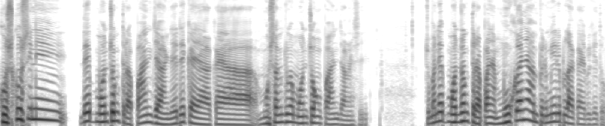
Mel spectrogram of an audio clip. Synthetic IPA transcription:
kuskusini | diapmɔɲt͡ʃɔŋt̪iɾapaɲd͡ʒaŋd͡ʒadidikajakajamusaŋd͡ʒuɡamɔɲt͡ʃɔŋpaɲd͡ʒaŋsḭh | t͡ʃumandiapmɔɲt͡ʃɔŋt̪iɾapaɲd͡ʒaŋmukaɲahampirmiɾiplakaibɛɡit̪ṵ

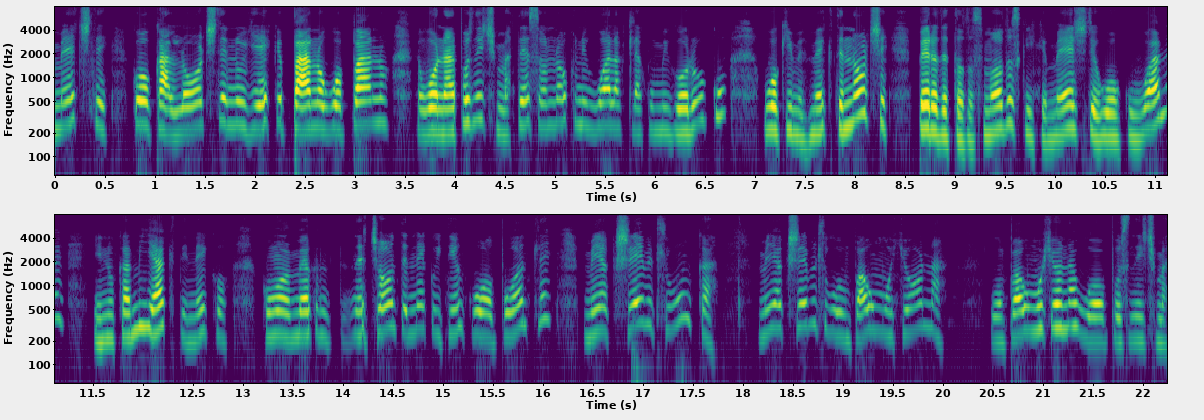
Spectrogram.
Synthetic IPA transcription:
met͡ʃt̪e | kokalot͡ʃt̪enojehkepanowapanowanaposnit͡ʃmat̪esonokniwalakt͡ɬahumiɡoɾukuwokimehmekt̪enot͡ʃipeɾod̪et̪ot̪osmod̪oskikemet͡ʃt̪ewokuwame | inokamijakt̪inekokomomak | net͡ʃont̪enekoit̪eŋkoapoant͡ɬ̪emeakʃeβit͡ɬuŋka | meakʃeβit͡ɬwampaumojona | wampawmojonawoposnit͡ʃma

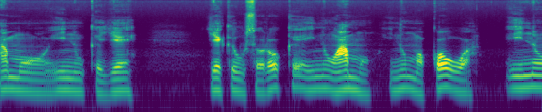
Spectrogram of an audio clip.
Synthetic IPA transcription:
amõinũkeje | jekeusoɾokeinũamõinũmokowa | inũ

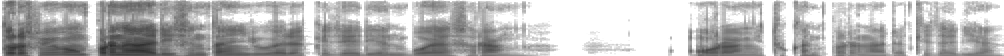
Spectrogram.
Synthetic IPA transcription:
t̪əɾʊsmemaŋpərnadis̬ənt̪aɲad͡ʒuɡaːdakəd͡ʒadianboasəɾaŋ | ʔo̰ɾaŋit̪u̥kanpərnaadakəd͡ʒadian

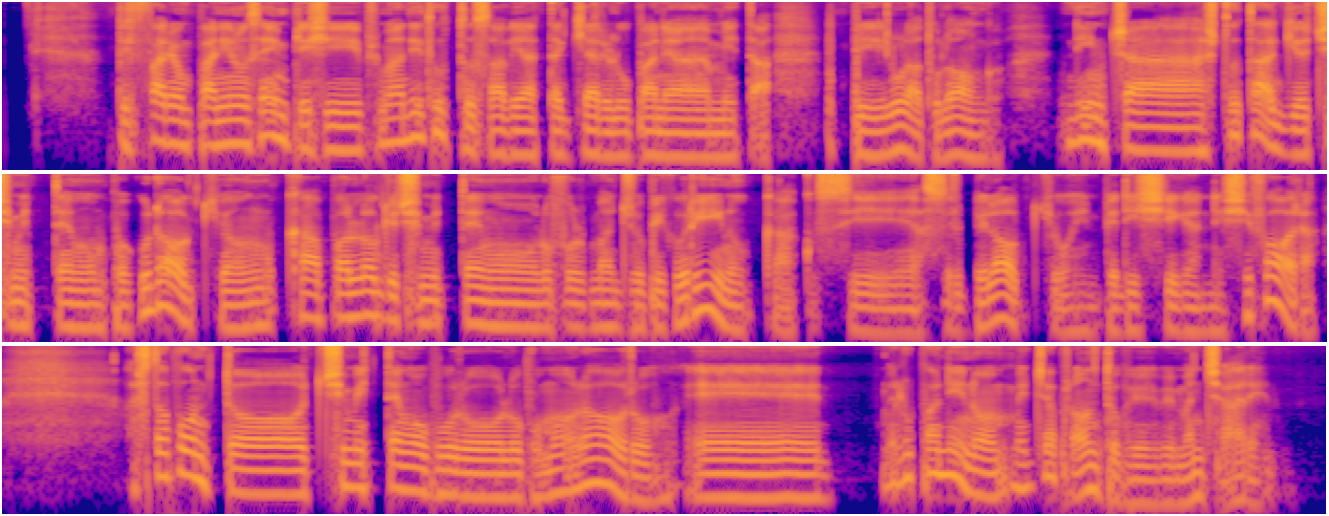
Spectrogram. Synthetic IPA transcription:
pɪfːaːɾɪumpaniːnʊsɛmplit͡ʃipɾimad̪it̪ut̪ʰːʊsaːviat̪ːaɟːaːɾɪlupaːnɪamːɪt̪ʰa̰pilulat̪ulɔŋɡʊd̪int̪ɾaːst̪ut̪aɟːʊt͡ʃimɪt̪ːɛːmʊumpɔːkud̪ɔkːjʊŋkʰapʊalːɔɡjʊt͡ʃimɪt̪ːɛːmʊlʊfʊɾmad͡ʒːʊpikʊɾiːnʊkʰa̰kːʊsia̰sːuɾbilɔkʰːjʊ̰impɛd̪iʃːikanːɛʃːifɔːɾʔa̰ | ast̪ʊpunt̪ʊt͡ʃimɪt̪ːɛːmʊpuːɾʊlʊpumʊ̰lɔːɾʊɛ | ɛlʊpaniːnʊmɛd͡ʒːapɾɔnt̪ʊpɪpɪmːant͡ʃa̰ːɾɪ

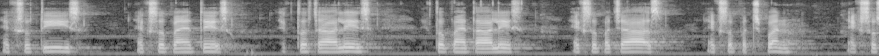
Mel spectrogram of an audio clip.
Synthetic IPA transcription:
eːksɔːt̪iːs | eːksɔpɛ̃ːt̪iːs | eːksɔt͡ʃaːliːs | eːksɔːpɛ̃ːt̪aːliːs | eːksɔːpət͡ʃaːs | eːksɔːpət͡ʃpən | eːksɔː

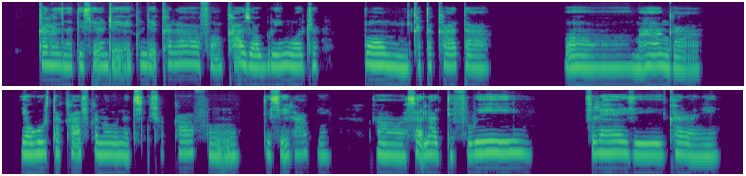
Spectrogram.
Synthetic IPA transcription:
kaɾazanət̪eseɾaɳɖ͡ʐḛa̰jkʲiɳɖ͡ʐḛkʰaɾaːfoaŋkʰazuabuɾenuaʈ͡ʂə | pomikat̪akʰat̪ə | maaŋɡə | iauɾut̪akʰafi̥kanonat͡si̥niʈ͡ʂakʰafu | t̪eseɾabi | salad̪id̪̥efuɾi | frɛzikʰaɾaneni̥

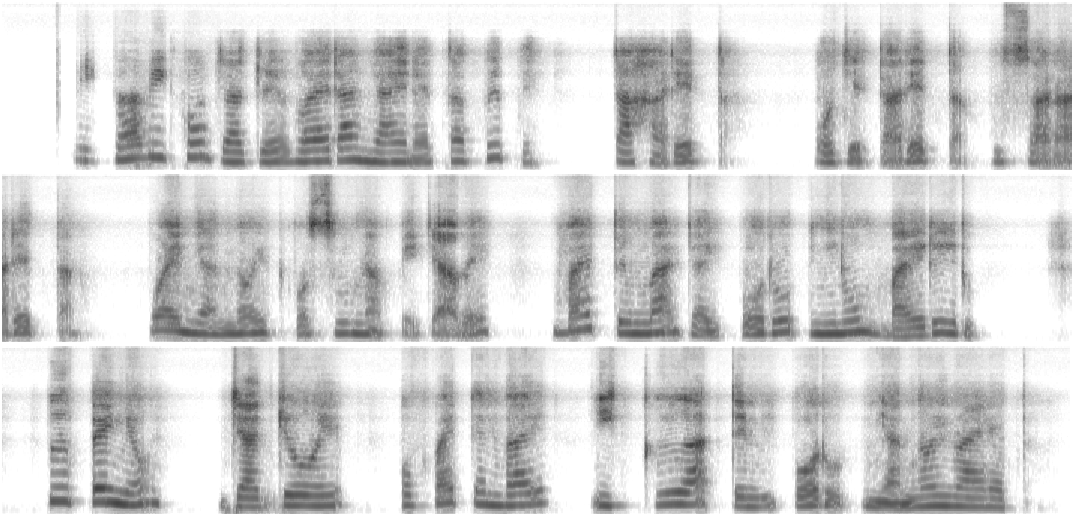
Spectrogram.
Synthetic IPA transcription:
ikaβiko̞d͡ʒad͡ʒoeβaeɾaɲãẽɾe̞t̪apɨpe̞ | t̪ahaɾe̞t̪ḁ | od͡ʒet̪a̰ɾe̞t̪a̰kusa̰ɾa̰ɾe̞t̪a̰ | poeɲãnõj̃posunã̰pe̞̰d͡ʒa̰βe̞ | mbaet̪ɨ̃mãd͡ʒajpoɾuĩɾũmbaeɾɨɾu | pɨpe̞ɲõ | d͡ʒad͡ʒoe̞ | opaet̪e̞mbae̞ | ikɨat̪ẽ̞mbipo̞ɾṵɲãnõj̃βae̞ɾe̞t̪ḁ

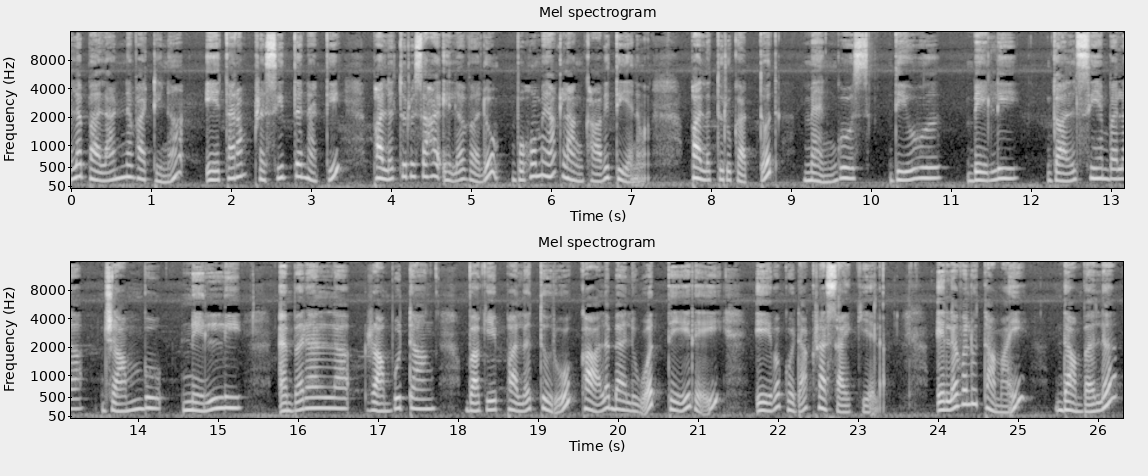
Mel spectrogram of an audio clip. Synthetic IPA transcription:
ləbalanːəʋaʈinə | eːt̪ɐɾampɾəsid̪ʱːənɐʈi | pɐlət̪uɾusaɦɐʔeləʋəlubohoməjaklaŋkʰaːʋit̪ijḛnə̰ʋɐ̰pɐlət̪uɾuɡat̪ːot̪ | mɛŋɡus | d̪iul | beliɡalsijembəlad͡ʒambu | nelːiæmbəɾəlːa | rambuʈaŋ | ʋaɡeːpalət̪uɾukaːləbæluʋo̰t̪ːeːɾḛj | eːʋaɡoɖakrasajkijə̰la̰eləʋəlut̪ama̰j | d̪ambələ

